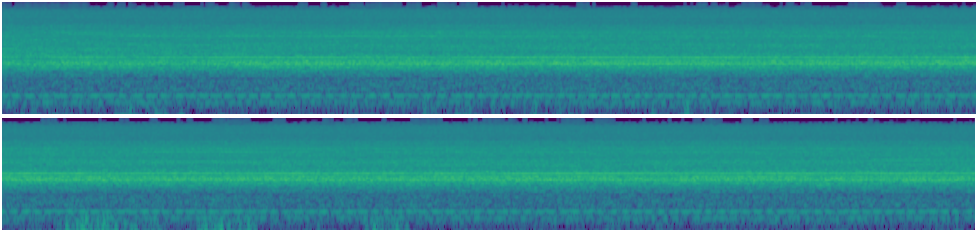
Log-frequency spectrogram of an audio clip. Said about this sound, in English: I'm gonna push and seal everything down my blow dryer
